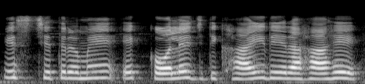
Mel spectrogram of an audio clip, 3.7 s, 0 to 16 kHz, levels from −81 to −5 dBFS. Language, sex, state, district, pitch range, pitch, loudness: Hindi, female, Madhya Pradesh, Bhopal, 245-270 Hz, 260 Hz, -16 LUFS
